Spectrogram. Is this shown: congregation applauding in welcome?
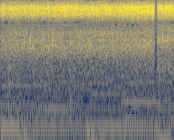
no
